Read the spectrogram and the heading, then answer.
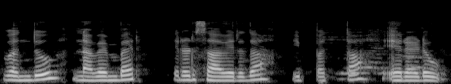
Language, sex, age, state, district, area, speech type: Kannada, female, 30-45, Karnataka, Chamarajanagar, rural, spontaneous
